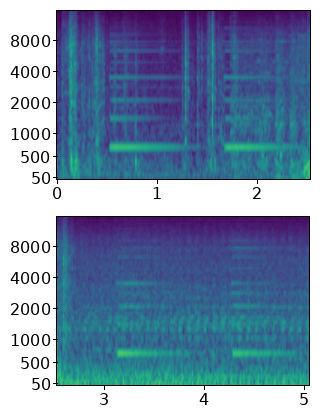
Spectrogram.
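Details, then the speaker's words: High-mileage salvage-auction car: a door chime, then the engine catches into a lumpy, uneven, stumbling idle with the check-engine and traction-control lights on. Rough running from a misfire. "that doesn't sound healthy oh definitely a check engine light dead miss traction control she don't sound happy at all not at all"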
